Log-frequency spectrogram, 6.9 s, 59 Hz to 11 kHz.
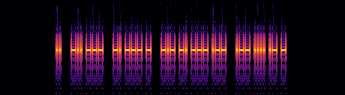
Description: Morse code, heard as a keyed tone, about 40 wpm, 700 Hz. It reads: I DO NOT KNOW WHAT
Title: Sets of 5 Words 40wpm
